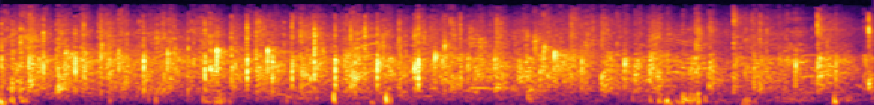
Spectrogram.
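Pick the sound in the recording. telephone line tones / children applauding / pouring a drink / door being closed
children applauding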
